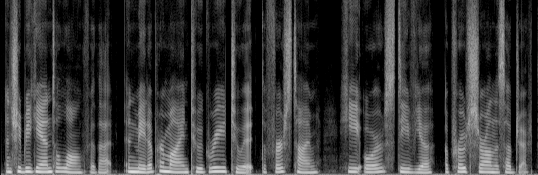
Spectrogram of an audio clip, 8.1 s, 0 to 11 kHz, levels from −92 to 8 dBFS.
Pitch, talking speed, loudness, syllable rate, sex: 220 Hz, 200 wpm, -17 LUFS, 4.5 syllables/s, female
